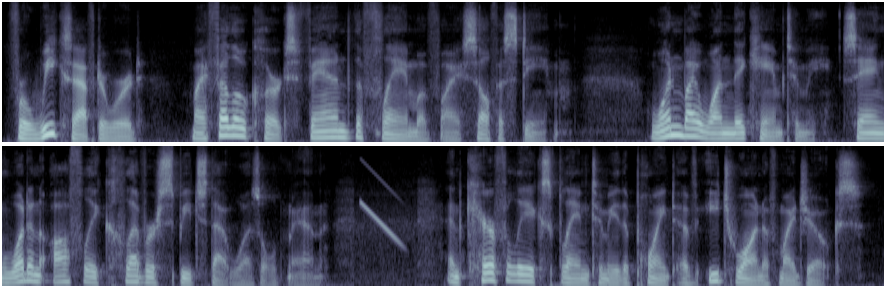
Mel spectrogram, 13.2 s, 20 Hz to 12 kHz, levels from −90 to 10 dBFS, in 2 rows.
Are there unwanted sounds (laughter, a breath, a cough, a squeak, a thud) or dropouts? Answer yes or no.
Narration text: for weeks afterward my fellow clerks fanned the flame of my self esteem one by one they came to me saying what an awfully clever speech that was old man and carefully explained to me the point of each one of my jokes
yes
